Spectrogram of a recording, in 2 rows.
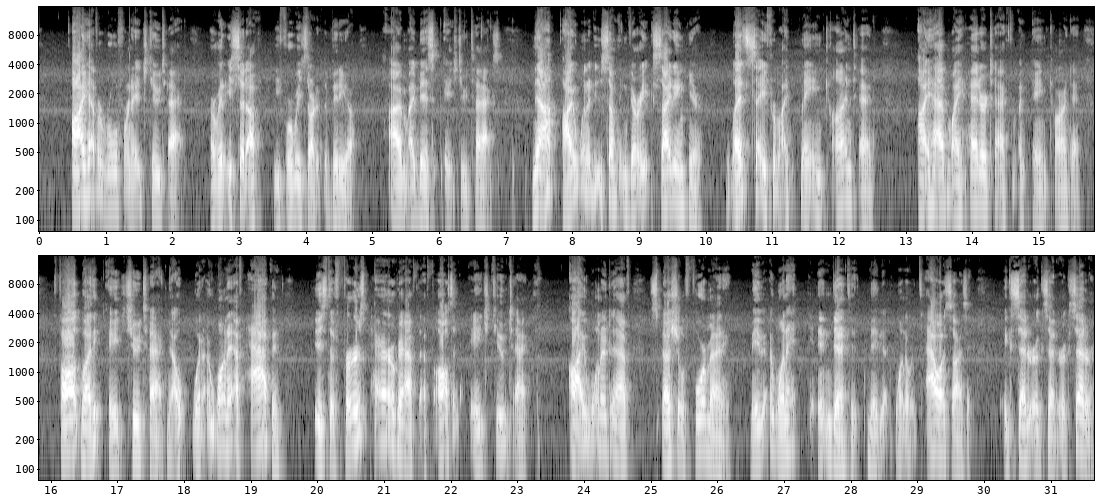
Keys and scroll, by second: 6.4 super+s.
